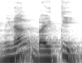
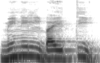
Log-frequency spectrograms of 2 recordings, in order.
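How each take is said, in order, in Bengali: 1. 'min'-এর পরের যোগসূত্র স্বরটি 'a'। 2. 'min'-এর পরের যোগসূত্র স্বরটি 'i'। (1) "নুনে ফাতা হবে" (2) "এখানে যদি কাসরা দেওয়া হতো কী হইতো?"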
